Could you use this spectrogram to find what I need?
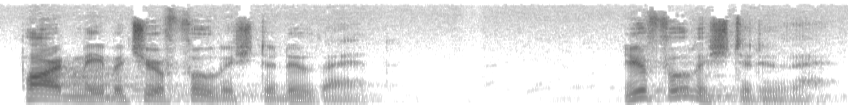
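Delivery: dropped soft and low after the shouting; quiet aside. Real, not acted. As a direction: lean in and say it gently but bluntly.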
